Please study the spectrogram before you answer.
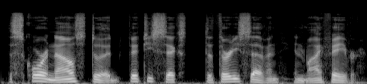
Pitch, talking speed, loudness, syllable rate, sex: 100 Hz, 195 wpm, -19 LUFS, 5.3 syllables/s, male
